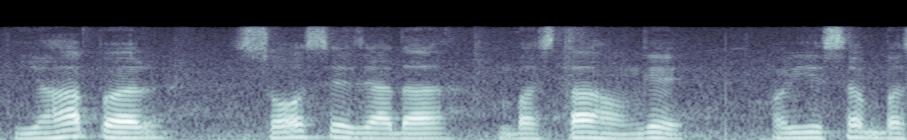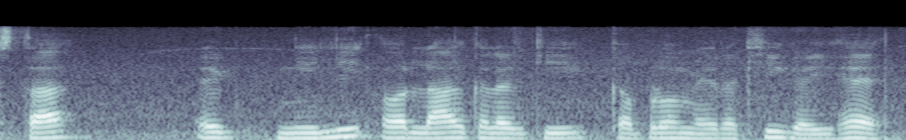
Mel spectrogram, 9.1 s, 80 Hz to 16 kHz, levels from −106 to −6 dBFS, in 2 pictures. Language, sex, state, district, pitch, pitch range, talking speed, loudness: Hindi, male, Arunachal Pradesh, Lower Dibang Valley, 135 Hz, 125-145 Hz, 140 wpm, -17 LUFS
